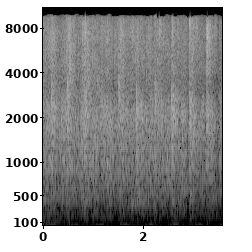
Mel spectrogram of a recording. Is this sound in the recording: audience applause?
yes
